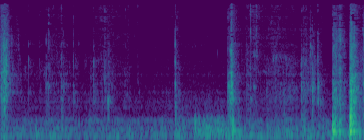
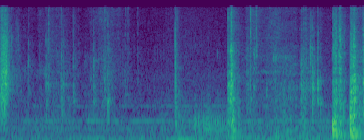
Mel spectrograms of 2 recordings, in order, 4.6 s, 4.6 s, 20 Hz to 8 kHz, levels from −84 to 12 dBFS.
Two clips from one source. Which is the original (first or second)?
second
